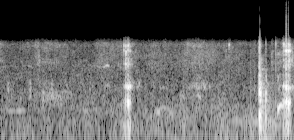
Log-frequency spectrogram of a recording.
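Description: Pigs in a farrowing pen, a sow with newborn piglets: one short, sharp pig call about halfway through over low background sound, then a brief sharp knock near the end.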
